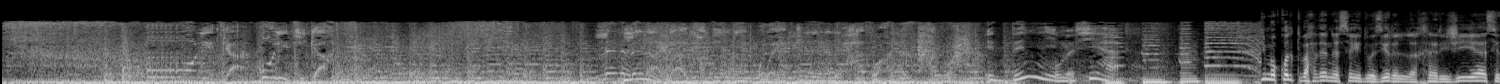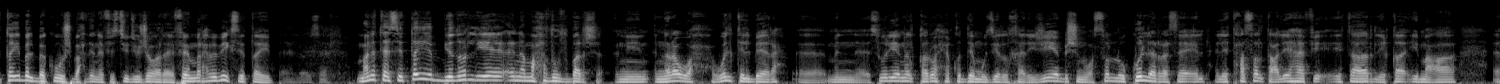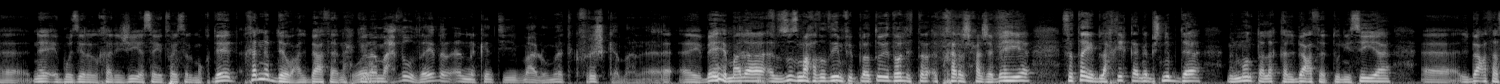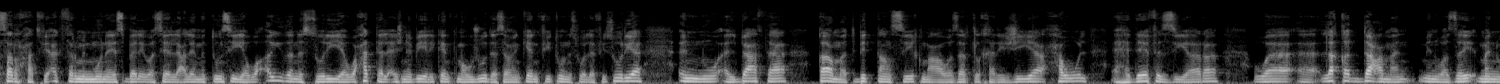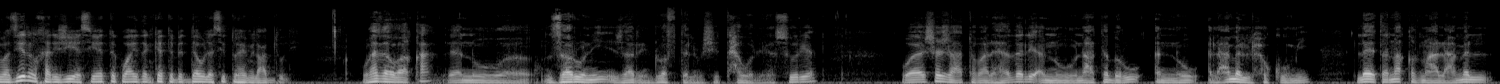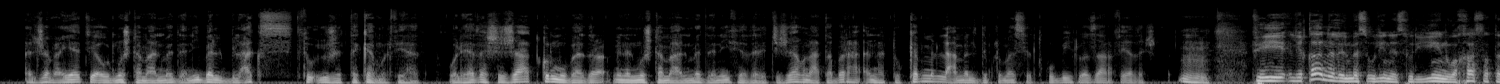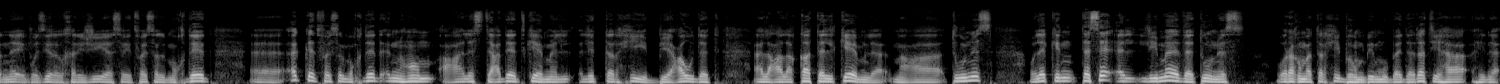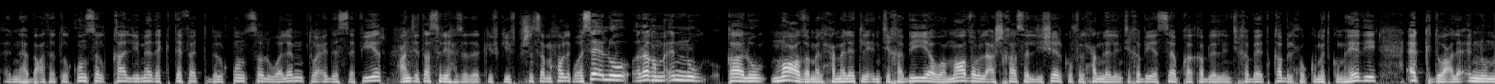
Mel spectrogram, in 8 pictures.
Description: حوار حصري مع الطيب البكوش وزير الخارجية لبرنامج بوليتيكا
